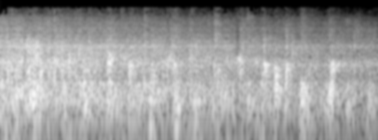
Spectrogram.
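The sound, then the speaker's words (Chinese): An audience applauds to congratulate the mothers, clapping steadily for nearly five seconds, a dense wash of overlapping claps with no break and no voices, holding a fairly even loudness throughout. “妈妈们辛苦了，再次掌声祝贺他们。”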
